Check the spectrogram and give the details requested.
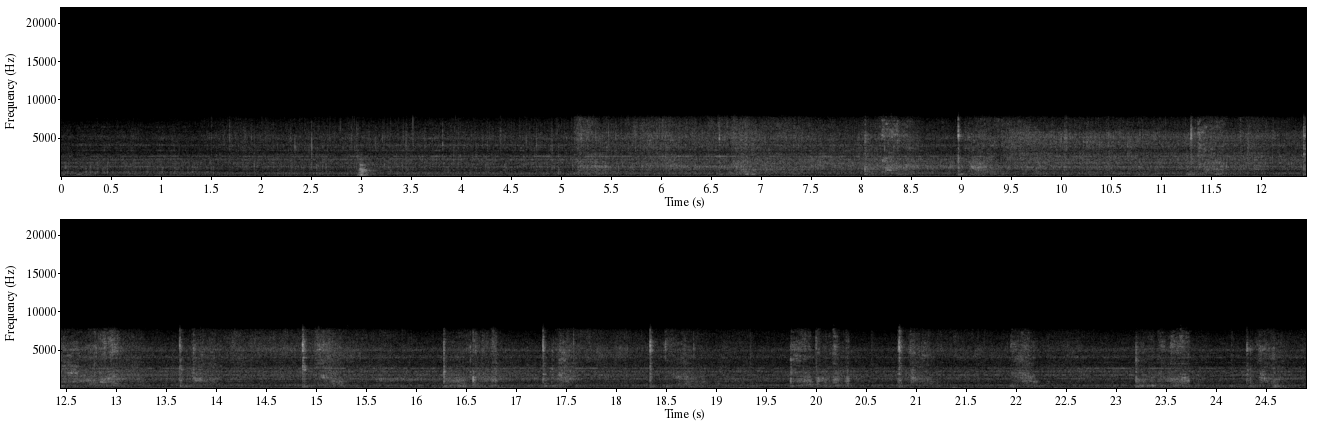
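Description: Pork pieces frying and sizzling in a kadhai, stirred with a steel spatula. There is a steady sizzle with one sharp click about three seconds in, then frequent irregular scrapes of the spatula against the pan from about five seconds in.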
